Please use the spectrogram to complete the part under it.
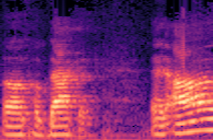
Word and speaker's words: Habakkuk: Most people pronounce his name Habakkuk.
